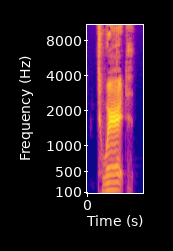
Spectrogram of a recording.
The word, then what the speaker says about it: Tawaret: Tawaret says they have to go back to the Asylum and reconstruct their life.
